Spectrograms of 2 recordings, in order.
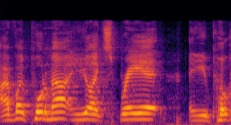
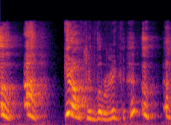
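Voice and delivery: mimicked heavy breathing, higher pitch; 7 semitones higher than usual. Imitating a kid who runs around dodging little kids: imitating a kid's weird breathing. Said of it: "he does all the weird breathing".

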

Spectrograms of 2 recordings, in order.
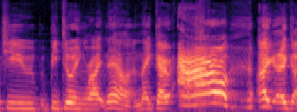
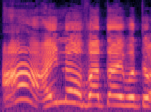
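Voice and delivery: failed German accent attempt, pitched up; 8 semitones higher than usual. Acting out an imagined good Hitler's answer: attempted Hitler accent. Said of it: "I can't do the accent".

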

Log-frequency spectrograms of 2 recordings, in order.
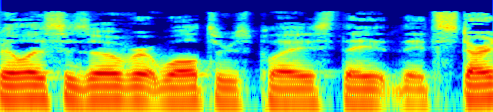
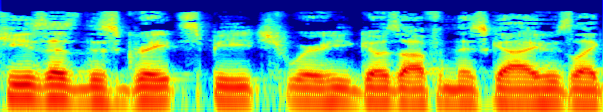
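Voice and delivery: usual speaking voice

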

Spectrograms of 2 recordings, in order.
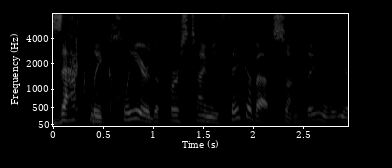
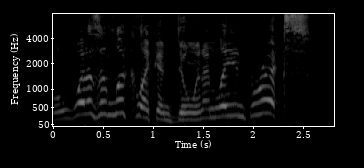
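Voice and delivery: very high, loud, exasperated, annoyed voice; 9 semitones higher, 6 dB louder than usual. Retelling a story, playing the first bricklayer answering the man's question, mock-annoyed. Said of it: "in kind of an annoyed voice".

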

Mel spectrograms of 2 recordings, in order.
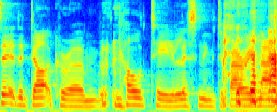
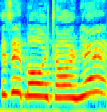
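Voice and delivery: put-on childlike Birmingham voice, much higher, louder; 14 semitones higher, 5 dB louder than usual. Voicing a small child calling out in the vampire story, in a childish Birmingham voice. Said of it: "It's like a childish a Birmingham child".

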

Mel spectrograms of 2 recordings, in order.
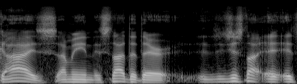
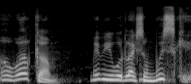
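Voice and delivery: calm, cool, courteous mafia-style voice, pitched up; 9 semitones higher than usual. Acting out a grandfather calmly receiving a boy: mock mafia-style calm. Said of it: "Like very like mafia style".

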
